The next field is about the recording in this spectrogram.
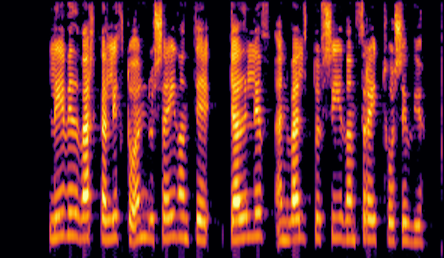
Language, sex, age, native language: Icelandic, female, 40-49, Icelandic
